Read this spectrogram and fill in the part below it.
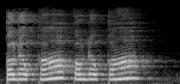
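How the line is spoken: Cry out. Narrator (Vietnamese): Con Sửu kêu lên

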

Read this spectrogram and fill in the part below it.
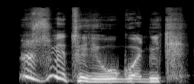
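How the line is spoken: Frightened exhale. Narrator (Russian): выдохнул Александр Петрович, испуганно

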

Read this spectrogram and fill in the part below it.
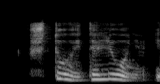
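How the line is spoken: Frightened whisper. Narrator (Russian): испуганно прошептала Лола

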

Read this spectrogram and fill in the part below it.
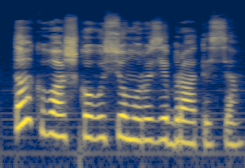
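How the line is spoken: Sighing speech. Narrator (Ukrainian): сказала Фріда і зітхнула

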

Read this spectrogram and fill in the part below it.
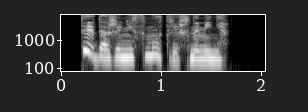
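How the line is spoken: Angry blurt. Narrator (Russian): Сердито выпалила

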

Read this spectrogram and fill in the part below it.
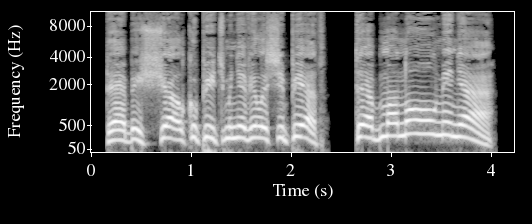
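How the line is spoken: Shouting. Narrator (Russian): кричал я

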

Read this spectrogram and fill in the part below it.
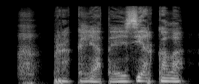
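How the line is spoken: Hissing. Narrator (Russian): шипела Сара

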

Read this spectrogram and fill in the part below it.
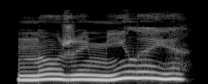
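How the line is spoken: Slimy, nasty tone. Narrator (Russian): липким мерзким тоном продолжил Сарантус

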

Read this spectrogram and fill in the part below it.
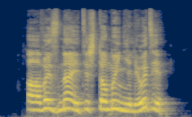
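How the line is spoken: Asking after coughing, laughing. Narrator (Russian): Откашлившись и просмеявшись, спросил Ремир

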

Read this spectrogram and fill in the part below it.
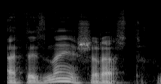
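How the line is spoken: Thoughtful. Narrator (Russian): голос Вуга при этом звучал задумчиво

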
